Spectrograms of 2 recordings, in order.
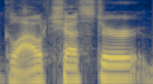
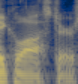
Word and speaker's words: Gloucester: It's spelled Gloucester, but they say Gloucester, so we're gonna say Gloucester.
